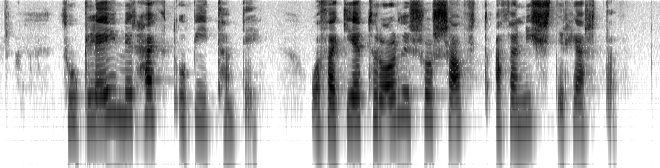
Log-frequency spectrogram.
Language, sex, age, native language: Icelandic, female, 60-69, Icelandic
